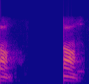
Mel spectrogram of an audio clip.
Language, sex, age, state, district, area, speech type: Sanskrit, male, 45-60, Karnataka, Bangalore Urban, urban, conversation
